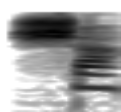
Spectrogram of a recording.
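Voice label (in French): "chat", French; ʃ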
